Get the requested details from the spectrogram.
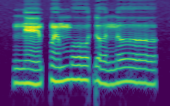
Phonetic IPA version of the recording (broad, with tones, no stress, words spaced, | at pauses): nɛ̃˨˩˦pə̃˨˦ moː˥ɗɤ˩nɤː˥˩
